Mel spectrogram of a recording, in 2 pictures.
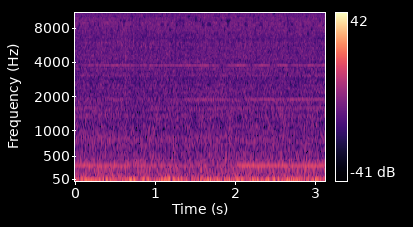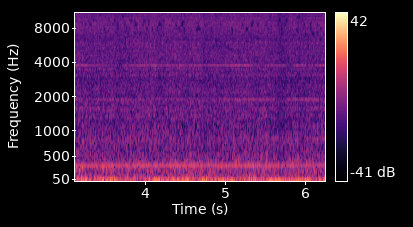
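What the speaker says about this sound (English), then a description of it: "Happens to be a rather big helicopter." A big helicopter engine in a military simulation video game gives a constant, loud mechanical drone with a steady whine and low rumble, with no break or change in pitch.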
